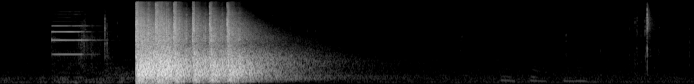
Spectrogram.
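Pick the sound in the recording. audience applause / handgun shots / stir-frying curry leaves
handgun shots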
